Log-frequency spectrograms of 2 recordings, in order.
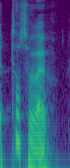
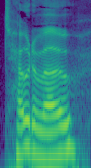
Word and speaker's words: Totoro: I tried it once to watch the dubbed version of My Neighbor Totoro, which is pronounced exactly like that, My Neighbor Totoro. But in the American dub, it's Totoro.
